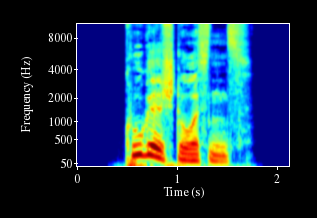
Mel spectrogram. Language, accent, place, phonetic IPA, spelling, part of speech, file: German, Germany, Berlin, [ˈkuːɡl̩ˌʃtoːsn̩s], Kugelstoßens, noun, De-Kugelstoßens.ogg
- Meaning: genitive singular of Kugelstoßen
